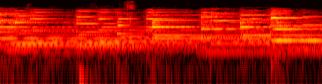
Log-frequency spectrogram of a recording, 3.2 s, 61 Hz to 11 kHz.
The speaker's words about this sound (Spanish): Mira, esto es un carrillón muy famoso que está en la Plaza de la Residencia, con 40 campanas y suena de esta manera. Es un privilegio oírlo fundamentalmente a primera hora de la mañana cuando suenan todas las campanas en Salzburgo,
